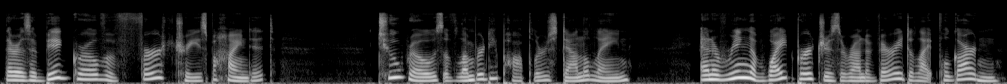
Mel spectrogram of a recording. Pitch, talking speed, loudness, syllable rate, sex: 205 Hz, 175 wpm, -17 LUFS, 5.1 syllables/s, female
